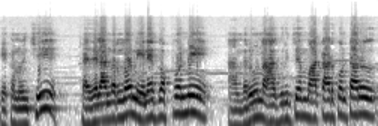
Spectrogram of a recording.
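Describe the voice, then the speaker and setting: A proud, ambitious young village man, voiced by a man, bragging about his coming greatness. His voice sits a bit high. Faint music plays behind. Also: expressive, brisk, a little mellow. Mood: boastful.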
